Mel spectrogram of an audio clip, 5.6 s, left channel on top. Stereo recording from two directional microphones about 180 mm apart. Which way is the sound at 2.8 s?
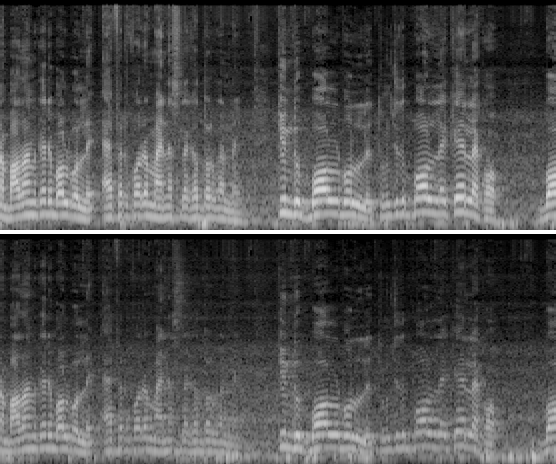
35° left (ahead or behind).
